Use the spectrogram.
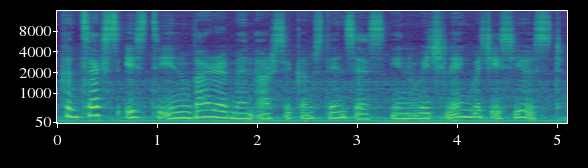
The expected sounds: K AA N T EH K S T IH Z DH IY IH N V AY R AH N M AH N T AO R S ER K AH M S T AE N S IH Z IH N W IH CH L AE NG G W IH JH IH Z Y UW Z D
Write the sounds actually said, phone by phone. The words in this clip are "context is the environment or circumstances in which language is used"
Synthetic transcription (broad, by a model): K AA N T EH K S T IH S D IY IH N V AY R AH N M AH N T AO R S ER K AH M S T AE N S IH S IH N W IH CH L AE NG G W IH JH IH S Y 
